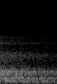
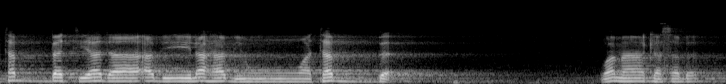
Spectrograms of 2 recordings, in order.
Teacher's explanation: القلقلة تكون في وتب أقوى من كسب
